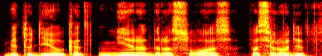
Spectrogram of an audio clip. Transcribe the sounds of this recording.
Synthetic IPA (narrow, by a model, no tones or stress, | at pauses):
bʲɛt̪ːoːd̪ʲeːlˠkɐt̪nʲeːɾɐd̪ɾɐsoːspɐsʲɪɾoːd̪ʲɪːt̪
